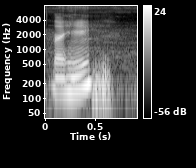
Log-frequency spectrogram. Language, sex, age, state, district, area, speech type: Urdu, male, 18-30, Uttar Pradesh, Lucknow, urban, read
